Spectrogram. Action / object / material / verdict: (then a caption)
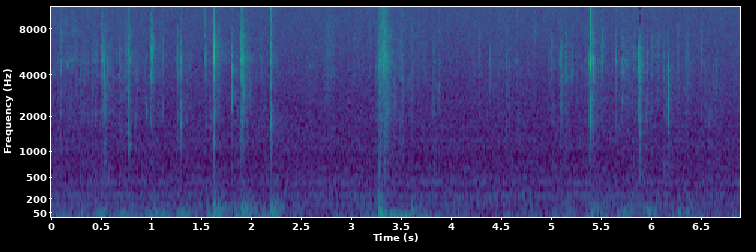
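scrape / soap bar / soap / none. A hollowed green soap bar held in the hand has its interior scraped with a white-handled carving tool. Short, dry scraping ticks and clicks come in an irregular run, with the sharpest one near the middle, over a low, steady rumble.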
